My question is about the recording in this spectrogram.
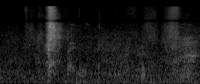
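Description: A Keeshond snuffling and sniffing right against the phone's microphone: a sharp, loud sniff about half a second in and a softer snuffle near the end.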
